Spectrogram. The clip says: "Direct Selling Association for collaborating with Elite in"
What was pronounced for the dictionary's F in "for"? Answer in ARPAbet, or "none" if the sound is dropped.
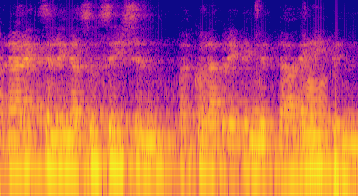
P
